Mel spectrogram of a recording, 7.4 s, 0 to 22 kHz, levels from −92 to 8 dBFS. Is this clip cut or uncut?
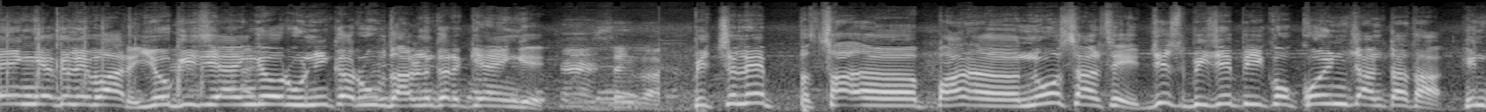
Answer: cut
